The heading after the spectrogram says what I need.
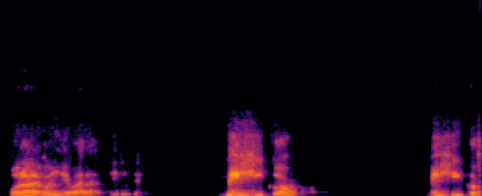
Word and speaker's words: México: México sí podría ser esdrújula. Y a decir verdad lo es, porque es la antepenúltima sílaba la que lleva la tilde.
